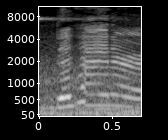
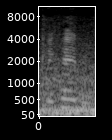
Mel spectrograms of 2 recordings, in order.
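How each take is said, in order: First: It is said loudly and proudly. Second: It is said quietly and flatly.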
